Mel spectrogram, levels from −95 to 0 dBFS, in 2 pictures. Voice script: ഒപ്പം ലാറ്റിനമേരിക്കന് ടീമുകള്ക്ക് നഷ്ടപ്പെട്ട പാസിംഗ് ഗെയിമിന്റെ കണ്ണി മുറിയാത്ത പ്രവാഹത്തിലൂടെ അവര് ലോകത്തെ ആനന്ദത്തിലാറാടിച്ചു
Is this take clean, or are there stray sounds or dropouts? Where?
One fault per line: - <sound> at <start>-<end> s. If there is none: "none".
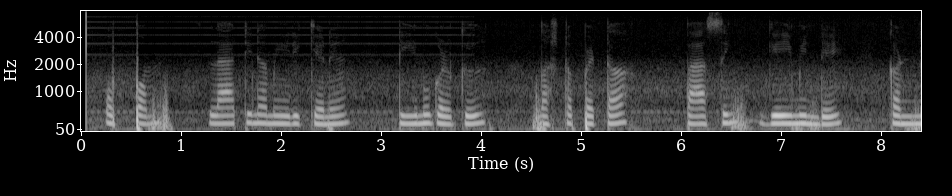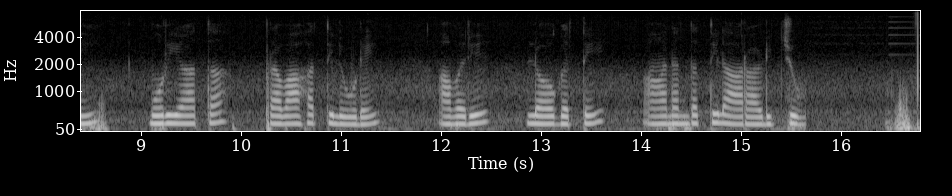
none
